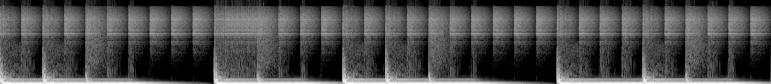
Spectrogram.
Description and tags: Beat aka "Face"
A simple beat-loop aka "Face".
